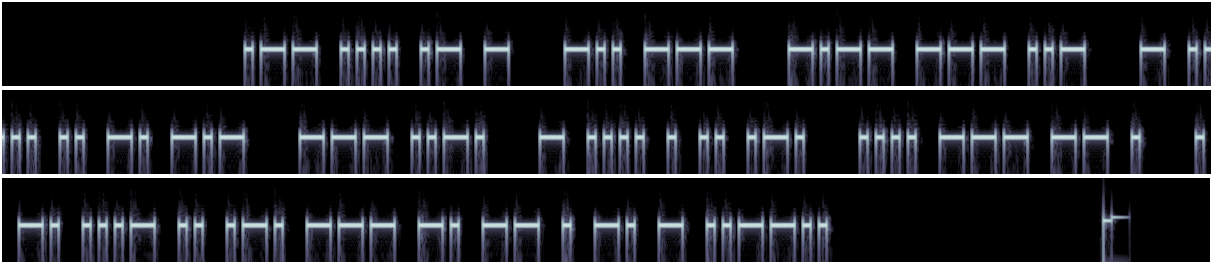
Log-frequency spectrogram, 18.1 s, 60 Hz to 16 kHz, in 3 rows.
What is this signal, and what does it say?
Morse code, heard as a keyed tone, about 30 wpm, 700 Hz. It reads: WHAT DO YOU THINK OF THEIR HOME ENVIRONMENT?
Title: Sentences from Top 1000 Words - Review Part 5 - 30wpm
